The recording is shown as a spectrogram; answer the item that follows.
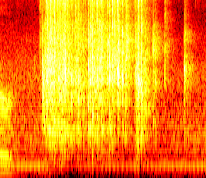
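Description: Thin plastic half-liter water bottle crackling and crinkling as it is handled, a dense run of crackles starting about half a second in and lasting over a second. A steady low hum sits underneath.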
